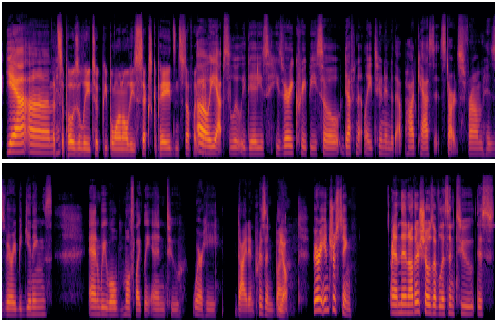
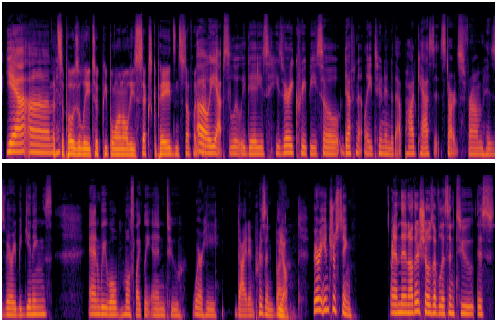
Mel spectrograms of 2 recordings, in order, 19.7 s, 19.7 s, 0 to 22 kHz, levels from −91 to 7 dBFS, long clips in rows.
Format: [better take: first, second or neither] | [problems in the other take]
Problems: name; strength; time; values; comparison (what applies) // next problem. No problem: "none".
second | thin; very; fading below 500 Hz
